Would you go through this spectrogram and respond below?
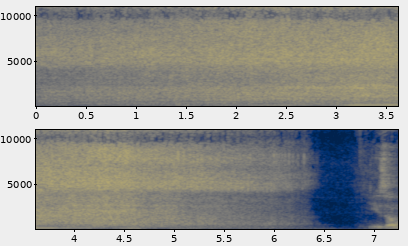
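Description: A loud HO scale model locomotive runs steadily with a whirring, droning motor hum that swells in the middle and then cuts out, close by at a model train show.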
